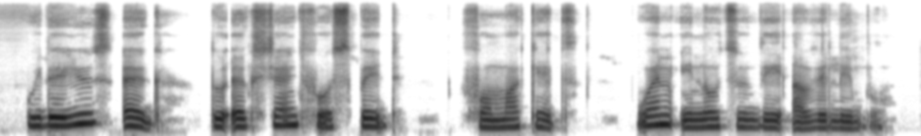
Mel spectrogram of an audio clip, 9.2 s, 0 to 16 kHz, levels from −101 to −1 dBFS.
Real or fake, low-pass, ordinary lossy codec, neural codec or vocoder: fake; 14.4 kHz; none; autoencoder, 48 kHz, 128 numbers a frame, DAC-VAE, trained on Japanese speech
